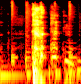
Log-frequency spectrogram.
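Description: A single loud cough bursts out, harsh and throaty, framed by a few softer breathy rasps before and after, with no talking.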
